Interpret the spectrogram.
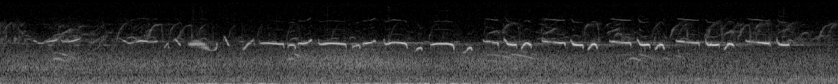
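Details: A Chinese hwamei, an invasive bird in Japan, sings in spring along cherry-lined Hanamizu River banks in Hiratsuka, recorded on a shotgun microphone. Starts soft, then builds into loud rapid whistled notes and trills in a busy, rhythmic run.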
